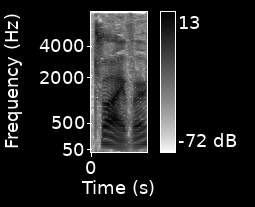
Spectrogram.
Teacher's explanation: Drive, one syllable, driver, two syllables. But the stress in the word driver is kept on the first syllable, the stem, the original word, not the addition, not the suffix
